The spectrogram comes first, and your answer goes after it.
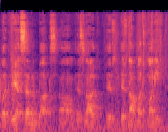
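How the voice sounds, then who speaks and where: Someone with an American accent speaks at a moderate pace with fairly even intonation, and room echo is audible. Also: man. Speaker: online marketer and car buying advisor. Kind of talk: casual live stream talk. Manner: loud; halting with many fillers.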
